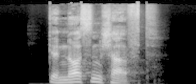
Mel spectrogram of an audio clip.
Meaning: cooperative
- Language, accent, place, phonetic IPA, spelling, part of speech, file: German, Germany, Berlin, [ɡəˈnɔsn̩ʃaft], Genossenschaft, noun, De-Genossenschaft.ogg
